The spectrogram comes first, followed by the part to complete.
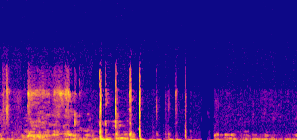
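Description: Faint computer keyboard typing: a quick run of keystrokes in the middle, after a light hiss.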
